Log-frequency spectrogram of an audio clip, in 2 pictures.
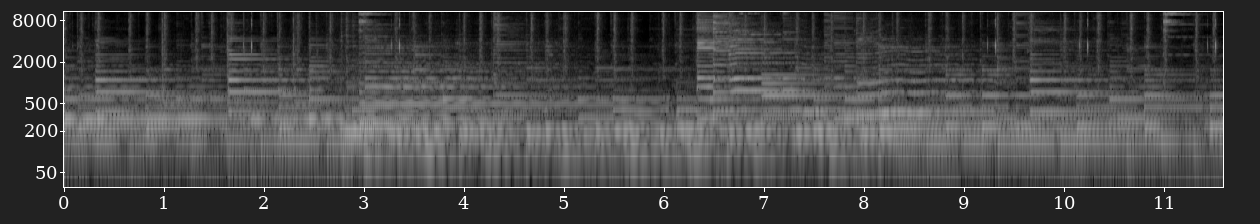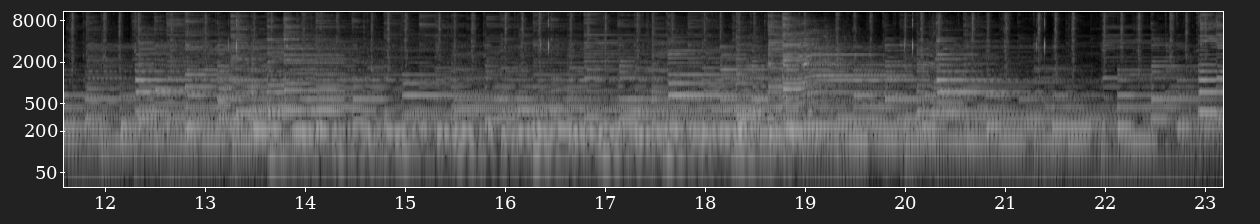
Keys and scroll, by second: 1.0 ctrl+g, 4.3 Right, 6.5 ctrl+c, 6.9 ctrl+v, 11.0 r, 13.9 Left, 15.3 Right.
